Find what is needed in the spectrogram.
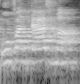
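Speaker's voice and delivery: high, drawn-out mock cry of fright; mock scared cry. Preacher acting the disciples' frightened cry to the congregation. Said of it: "gritando de miedo".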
